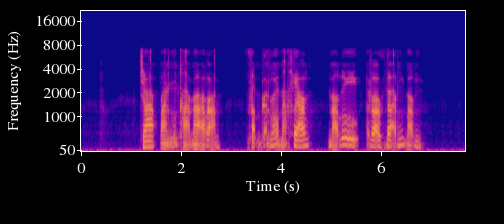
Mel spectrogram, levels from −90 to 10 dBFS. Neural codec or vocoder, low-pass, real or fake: autoencoder, 22.05 kHz, a latent of 192 numbers a frame, VITS, trained on many speakers; 7.2 kHz; fake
